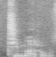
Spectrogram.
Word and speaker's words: Timaru: Und da habe ich nochmal gelernt, aber das ist für mich auch neu, dass man die meisten Maori-Wörter auf der ersten Silbe betont. Dann müsste es eigentlich Timaru sein.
